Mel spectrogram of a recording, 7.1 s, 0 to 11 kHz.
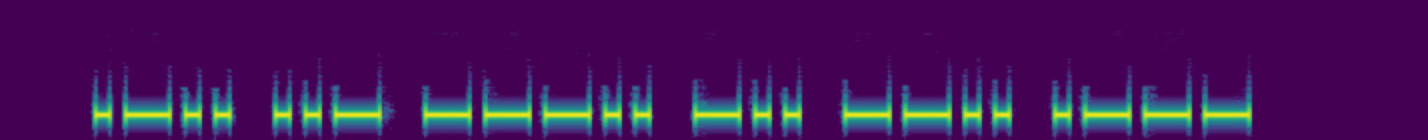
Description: Morse code, heard as a keyed tone, about 16 wpm, 600 Hz. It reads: LU8DZJ
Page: Kaldesignaler 16 wpm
